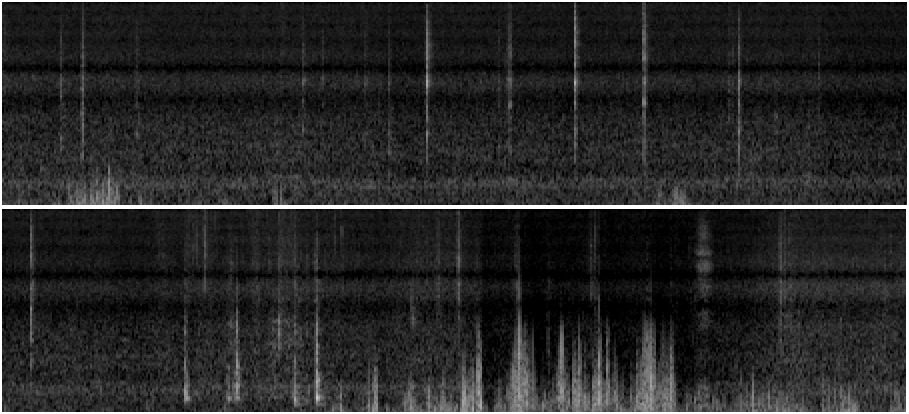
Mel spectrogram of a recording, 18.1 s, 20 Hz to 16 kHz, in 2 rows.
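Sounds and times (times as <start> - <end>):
honey bees buzzing: 0.0 - 18.0.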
